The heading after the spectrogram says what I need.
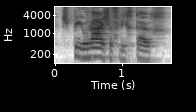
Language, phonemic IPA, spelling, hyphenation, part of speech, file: Dutch, /spi.oːˈnaː.ʒəˌvlix.tœy̯x/, spionagevliegtuig, spi‧o‧na‧ge‧vlieg‧tuig, noun, Nl-spionagevliegtuig.ogg
- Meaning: an espionage airplane, a spy plane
